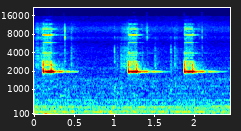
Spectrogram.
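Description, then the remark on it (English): A microwave oven beeps three times at a steady pace, each short, bright electronic tone ringing clearly over a low running hum, with no one speaking. “I should say microwave.”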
